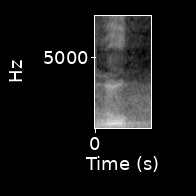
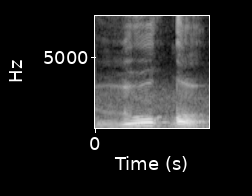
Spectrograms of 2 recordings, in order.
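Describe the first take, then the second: First: The final q stops without an echoing bounce. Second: The final q ends with an echoing bounce. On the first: The speaker calls it wrong. "कलकला नहीं किया किसी ने तो वो ऐसे पड़ेगा रुक" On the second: The speaker calls it right. "इसमें कलकला करेंगे रुक"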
